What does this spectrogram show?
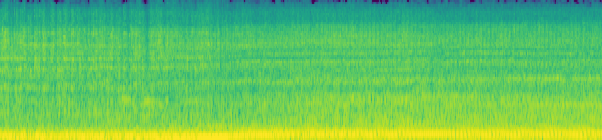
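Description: Drag race car engine with a lumpy rumble that revs up about two seconds in and then holds a steady, higher rpm.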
